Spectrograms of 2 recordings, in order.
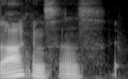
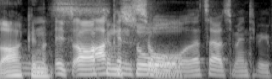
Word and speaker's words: Arkansas: pronounced differently that makes no sense I always pronounce it our concerns that's wrong it's Arkansas I thought it was my first sort on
